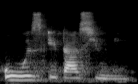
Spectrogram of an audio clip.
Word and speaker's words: aux: And hence, to avoid vowel clash, we pronounce the X in this sentence. So we say aux États-Unis.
